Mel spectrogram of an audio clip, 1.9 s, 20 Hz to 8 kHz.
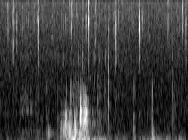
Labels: {"label": "biophony, low growl", "recorder": "SoundTrap 300"}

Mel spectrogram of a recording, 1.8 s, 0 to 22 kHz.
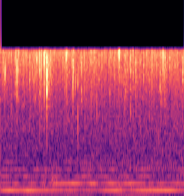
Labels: {"label": "biophony, midshipman", "recorder": "SoundTrap 500"}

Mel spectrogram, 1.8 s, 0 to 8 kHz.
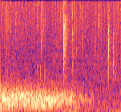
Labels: {"label": "biophony, growl", "recorder": "SoundTrap 500"}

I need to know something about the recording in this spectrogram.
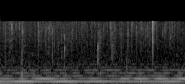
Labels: {"label": "biophony, midshipman", "recorder": "SoundTrap 500"}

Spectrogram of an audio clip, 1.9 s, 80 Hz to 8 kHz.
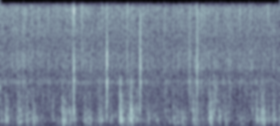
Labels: {"label": "biophony, sea urchins (Echinidae)", "recorder": "SoundTrap 600 or HydroMoth"}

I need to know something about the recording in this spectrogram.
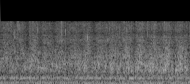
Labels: {"label": "anthrophony, boat engine", "recorder": "SoundTrap 500"}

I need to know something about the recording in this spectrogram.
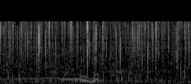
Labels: {"label": "biophony, cascading saw", "recorder": "SoundTrap 600 or HydroMoth"}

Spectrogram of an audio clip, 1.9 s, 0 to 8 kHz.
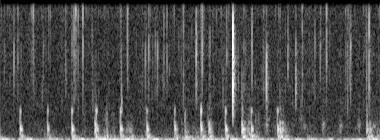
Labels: {"label": "biophony, knock", "recorder": "SoundTrap 300"}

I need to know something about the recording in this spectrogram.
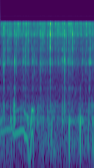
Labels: {"label": "biophony, cascading saw", "recorder": "HydroMoth"}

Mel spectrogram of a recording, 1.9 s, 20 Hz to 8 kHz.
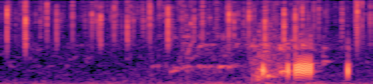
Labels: {"label": "biophony, stridulation", "recorder": "SoundTrap 300"}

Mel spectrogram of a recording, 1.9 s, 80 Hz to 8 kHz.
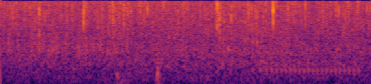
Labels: {"label": "biophony", "recorder": "SoundTrap 500"}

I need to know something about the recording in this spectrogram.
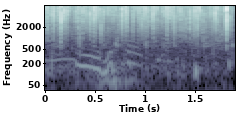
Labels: {"label": "biophony, cascading saw", "recorder": "SoundTrap 600 or HydroMoth"}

